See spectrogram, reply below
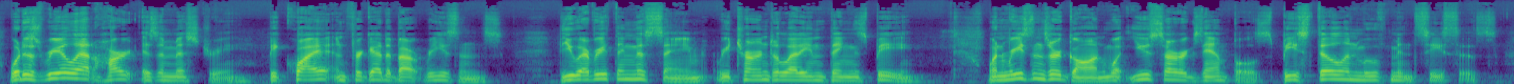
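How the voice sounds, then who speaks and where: A man's voice: on the high side, animated, moderate pace, gravelly, fairly bright tone. A man speaking as a Zen teacher in an informal dharma talk, with a self-deprecating, rambling manner.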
